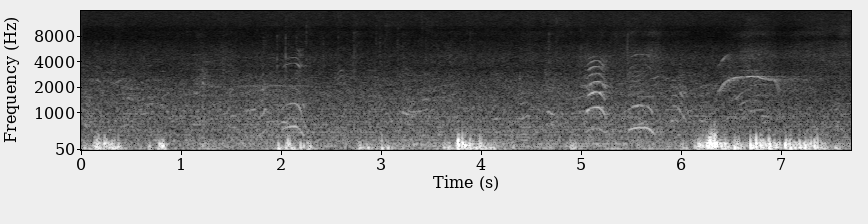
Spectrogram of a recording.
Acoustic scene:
residential area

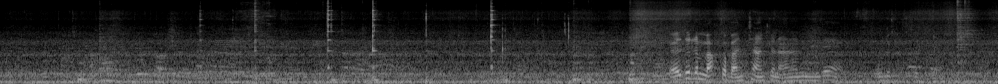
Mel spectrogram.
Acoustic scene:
restaurant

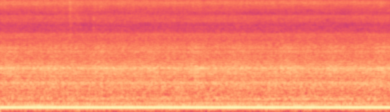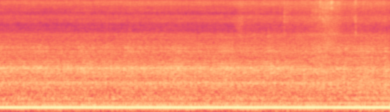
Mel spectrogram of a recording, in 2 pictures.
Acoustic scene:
kitchen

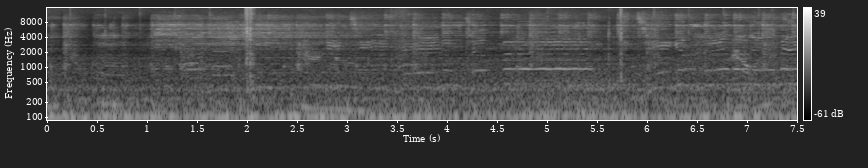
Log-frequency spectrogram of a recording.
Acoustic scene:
car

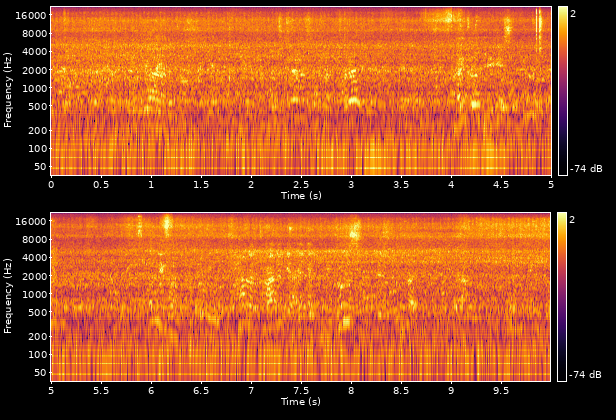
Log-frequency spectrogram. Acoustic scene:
bus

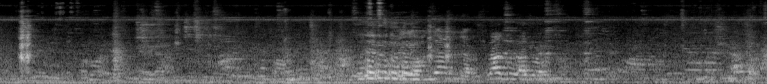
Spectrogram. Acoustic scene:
restaurant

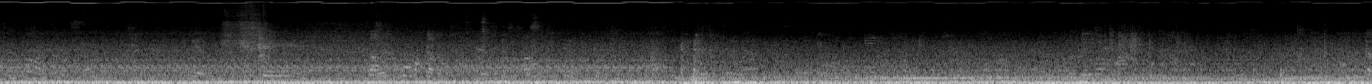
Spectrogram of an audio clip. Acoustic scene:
bus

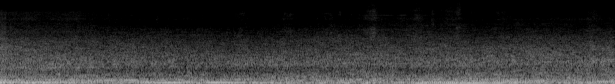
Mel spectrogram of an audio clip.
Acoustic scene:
street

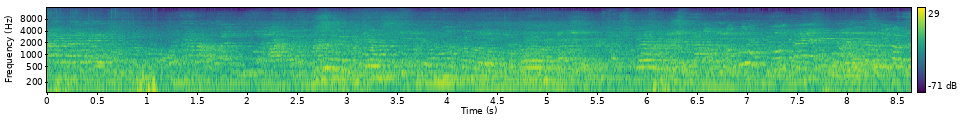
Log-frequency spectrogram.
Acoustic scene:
crowded indoor space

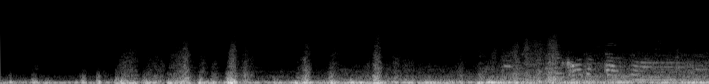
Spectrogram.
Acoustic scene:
car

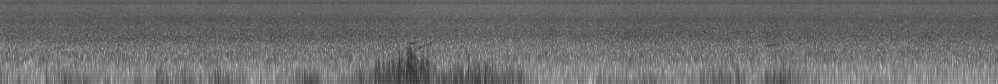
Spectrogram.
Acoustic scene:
park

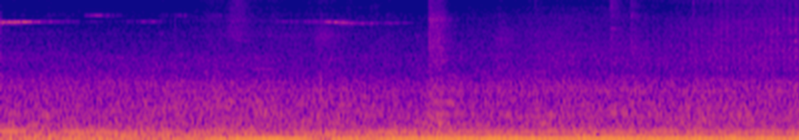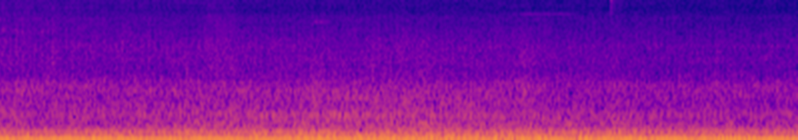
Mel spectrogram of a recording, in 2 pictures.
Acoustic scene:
bus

